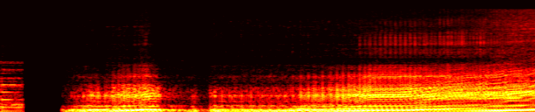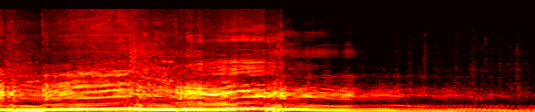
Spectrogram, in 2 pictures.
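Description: Subaru Impreza's flat-four engine revving up and down over and over as the car slides around on wet pavement, with a hiss of tyre spray. Near the end the revs drop away and a few knocks are heard as the front wheel, its lug nuts left untightened, works loose and comes off.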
